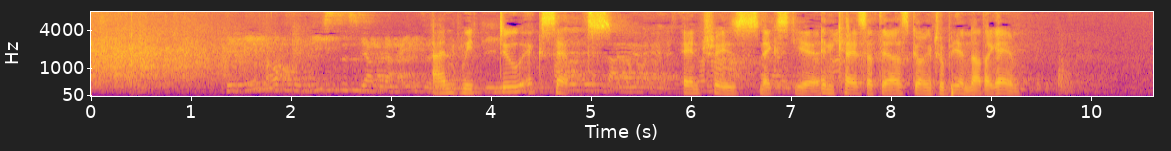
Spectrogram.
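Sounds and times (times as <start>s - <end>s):
audience applause at a contest: 0.0s - 2.4s
speech: 1.3s - 9.5s.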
